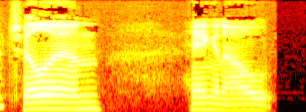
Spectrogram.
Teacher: We often don't pronounce that G at the end just because we're so relaxed and our mouths are so relaxed. · Term: drop the G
